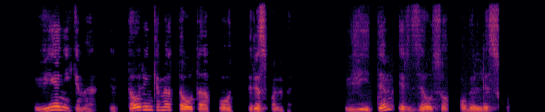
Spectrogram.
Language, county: Lithuanian, Kaunas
